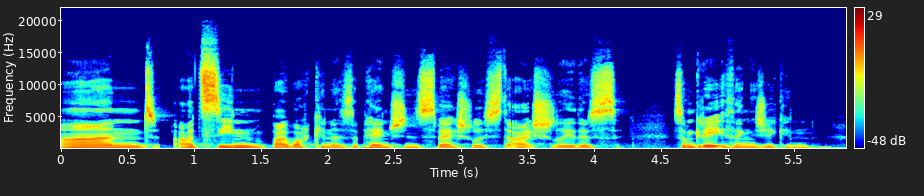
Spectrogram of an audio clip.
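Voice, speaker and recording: A woman with a Scottish accent speaks at a fairly low pitch in a flat monotone at a moderate pace, in a very clean recording with a silent background. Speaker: employment lawyer, business owner. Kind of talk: interview. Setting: office.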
